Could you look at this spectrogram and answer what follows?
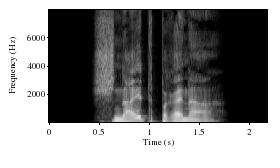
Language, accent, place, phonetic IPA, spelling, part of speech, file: German, Germany, Berlin, [ˈʃnaɪ̯tˌbʁɛnɐ], Schneidbrenner, noun, De-Schneidbrenner.ogg
- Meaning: blowtorch (for cutting metal)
